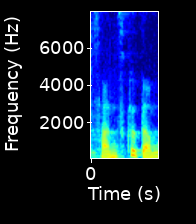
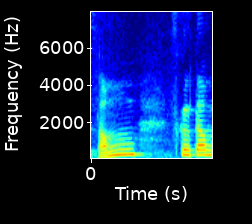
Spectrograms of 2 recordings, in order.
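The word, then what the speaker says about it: संस्कृतम्: In the south it is Samskritam, in the north it is Sanskritam, a dental one. In Maharashtra and all is Sanskritam, it's somewhere in between different anunasikas, and in Bengal you've got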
